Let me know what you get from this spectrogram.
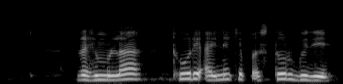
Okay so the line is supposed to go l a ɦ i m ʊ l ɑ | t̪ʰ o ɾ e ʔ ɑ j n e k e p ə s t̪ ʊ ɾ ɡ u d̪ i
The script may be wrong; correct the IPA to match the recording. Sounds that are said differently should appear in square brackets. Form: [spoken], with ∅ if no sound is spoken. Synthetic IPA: [ɾ] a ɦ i m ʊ l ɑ | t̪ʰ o ɾ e ʔ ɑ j n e k e p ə s t̪ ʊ ɾ ɡ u d̪ i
